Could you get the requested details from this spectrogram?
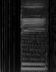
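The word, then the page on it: di: tone 1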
